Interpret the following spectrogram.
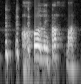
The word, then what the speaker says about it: Rolihlahla: Rolihlahla.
